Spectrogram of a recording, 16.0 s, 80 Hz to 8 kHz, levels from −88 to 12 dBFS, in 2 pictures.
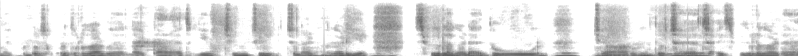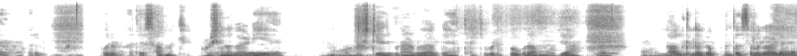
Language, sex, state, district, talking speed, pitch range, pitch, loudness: Rajasthani, male, Rajasthan, Nagaur, 60 wpm, 110-120 Hz, 115 Hz, -34 LUFS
